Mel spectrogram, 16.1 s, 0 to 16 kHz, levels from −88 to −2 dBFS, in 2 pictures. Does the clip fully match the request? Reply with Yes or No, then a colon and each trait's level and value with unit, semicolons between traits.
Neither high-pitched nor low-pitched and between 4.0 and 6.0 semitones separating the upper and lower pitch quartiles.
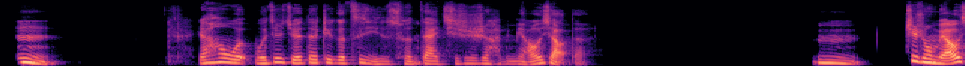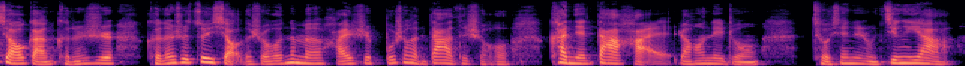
Yes: medium, 160 Hz; average, 4.7 semitones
